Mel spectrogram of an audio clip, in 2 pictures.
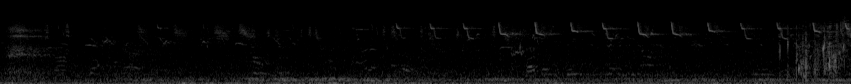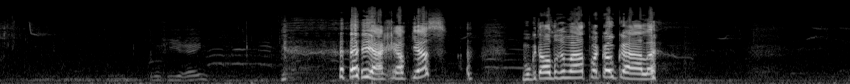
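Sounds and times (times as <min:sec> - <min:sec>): small bird chirping: 0:00.4 - 0:09.1.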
